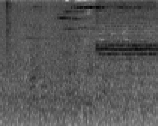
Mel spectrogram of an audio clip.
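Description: Busy city street noise, traffic and crowd voices mixed together, with a high steady electronic tone coming in a little past halfway.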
